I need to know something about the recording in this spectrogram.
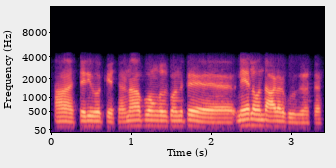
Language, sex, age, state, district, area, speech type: Tamil, male, 18-30, Tamil Nadu, Perambalur, rural, conversation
